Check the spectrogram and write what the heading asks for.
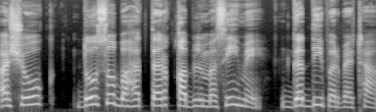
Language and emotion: Urdu, neutral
